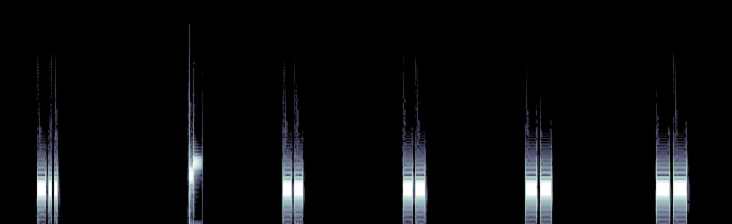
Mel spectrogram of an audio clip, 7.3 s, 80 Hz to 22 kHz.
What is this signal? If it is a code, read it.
Morse code, heard as a keyed tone, about 34 wpm, spaced as for 8 wpm, 700 Hz. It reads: D MMMM
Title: Speed-Racing Single Letters 28wpm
